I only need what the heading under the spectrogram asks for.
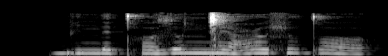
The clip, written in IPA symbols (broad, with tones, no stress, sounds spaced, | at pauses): b i˧ n̪ ɛ˧ t̪ʰ ɔ˧ z o˥ ŋ͡ǀ ɛ˥˩ ʕ o˥ ɬ u˥ d̪ ɔ˥˩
